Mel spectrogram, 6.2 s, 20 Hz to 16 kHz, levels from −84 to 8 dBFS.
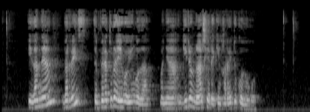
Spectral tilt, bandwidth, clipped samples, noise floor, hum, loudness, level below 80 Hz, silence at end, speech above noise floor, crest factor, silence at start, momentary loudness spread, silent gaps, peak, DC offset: -2 dB/octave; 11.5 kHz; under 0.1%; -48 dBFS; none; -23 LUFS; -70 dBFS; 0.35 s; 25 dB; 18 dB; 0.1 s; 21 LU; none; -6 dBFS; under 0.1%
